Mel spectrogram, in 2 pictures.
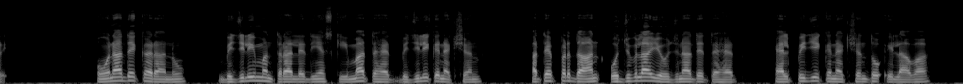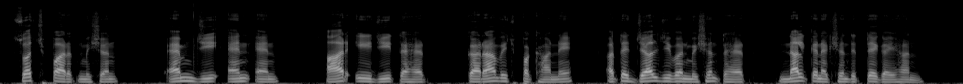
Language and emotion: Punjabi, neutral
